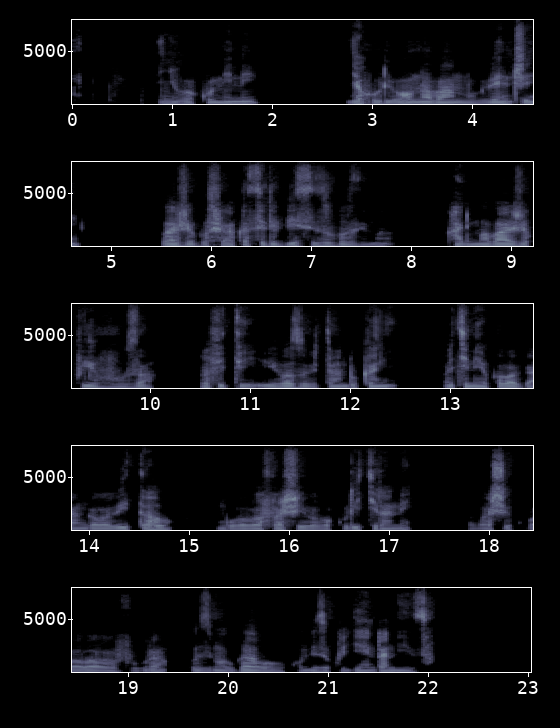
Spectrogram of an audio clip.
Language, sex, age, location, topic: Kinyarwanda, male, 18-24, Kigali, health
